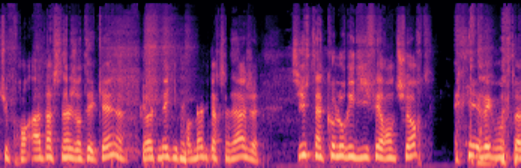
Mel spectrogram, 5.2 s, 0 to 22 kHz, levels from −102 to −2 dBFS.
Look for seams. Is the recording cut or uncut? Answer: uncut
